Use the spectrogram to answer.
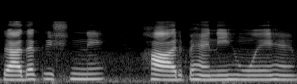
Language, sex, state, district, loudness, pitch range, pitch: Hindi, female, Punjab, Pathankot, -19 LUFS, 215-235 Hz, 220 Hz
